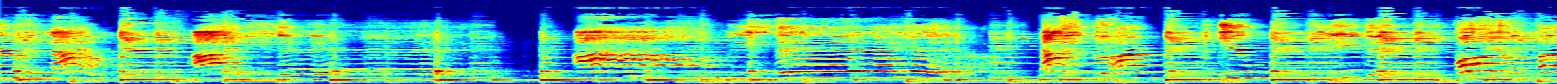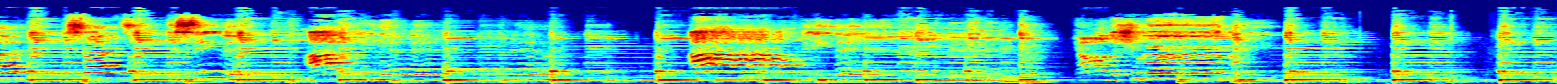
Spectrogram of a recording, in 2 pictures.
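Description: A man singing, with wavering vibrato on held notes, while playing an acoustic guitar.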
